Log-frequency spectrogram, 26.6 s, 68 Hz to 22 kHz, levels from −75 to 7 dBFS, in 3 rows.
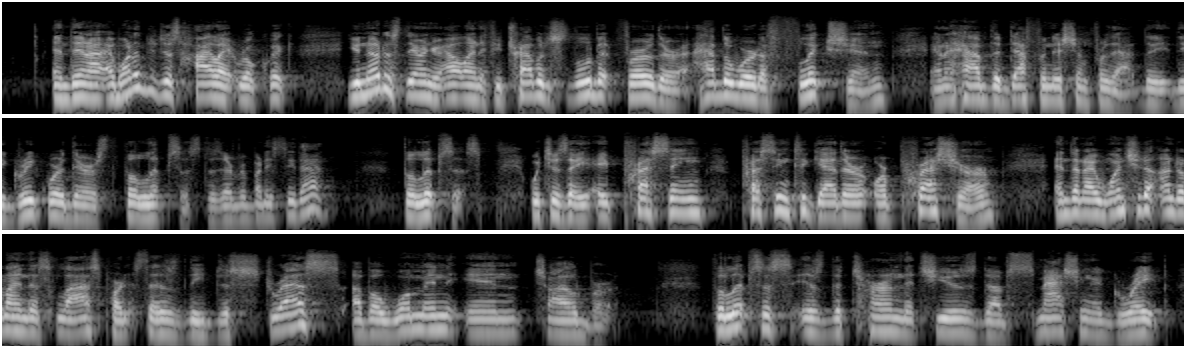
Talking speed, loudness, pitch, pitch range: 190 wpm, -18 LUFS, 145 Hz, 130-165 Hz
